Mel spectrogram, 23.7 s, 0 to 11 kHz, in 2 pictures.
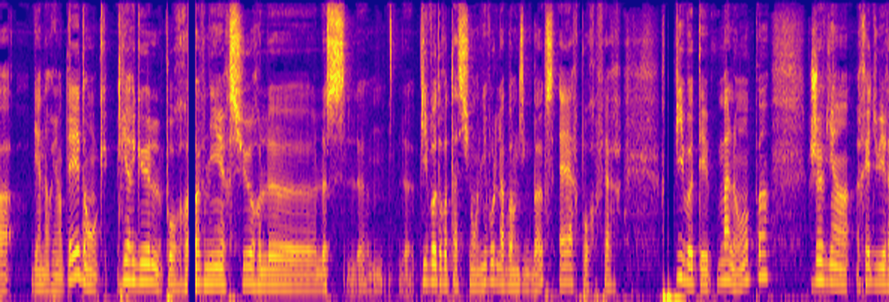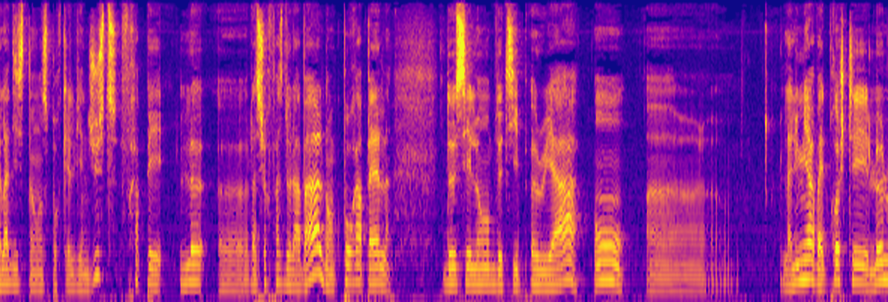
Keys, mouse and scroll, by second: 1.2 ,, 6.7 r, 10.5 click, 15.4 scroll up 2, 16.6 alt+shift+click.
